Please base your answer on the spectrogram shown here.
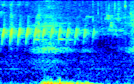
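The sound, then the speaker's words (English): A female flicker perched on a branch calls in a quick, even series of about ten bright, repeated notes over a low rumbling background with no voices. “That's the female flicker. Going hoot, honk, honk, honk.”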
